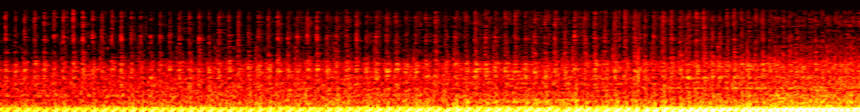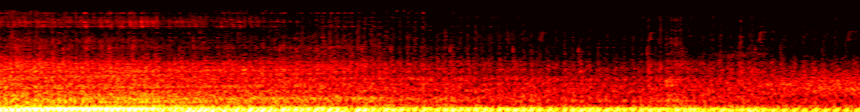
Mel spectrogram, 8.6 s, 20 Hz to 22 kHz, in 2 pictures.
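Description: The engine of a type 630 model car runs steadily with a deep, continuous rumble as it drives away from the Spandel villa through German scenery on a sunny, clear day, swelling a little louder midway before settling back to an even drone. No one speaks.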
